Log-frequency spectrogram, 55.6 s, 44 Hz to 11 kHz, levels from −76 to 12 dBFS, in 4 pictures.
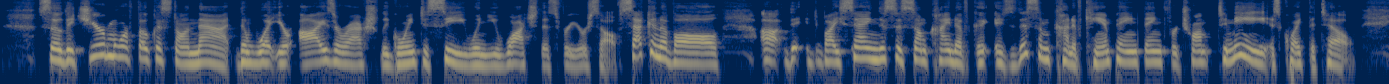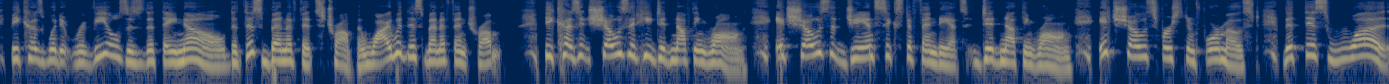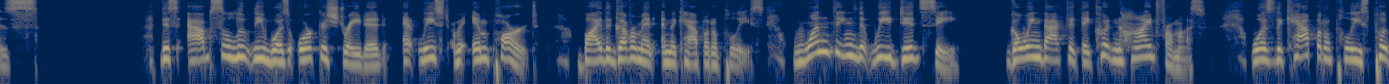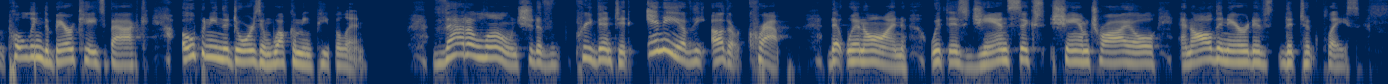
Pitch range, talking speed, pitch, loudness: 180-240 Hz, 175 wpm, 205 Hz, -20 LUFS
